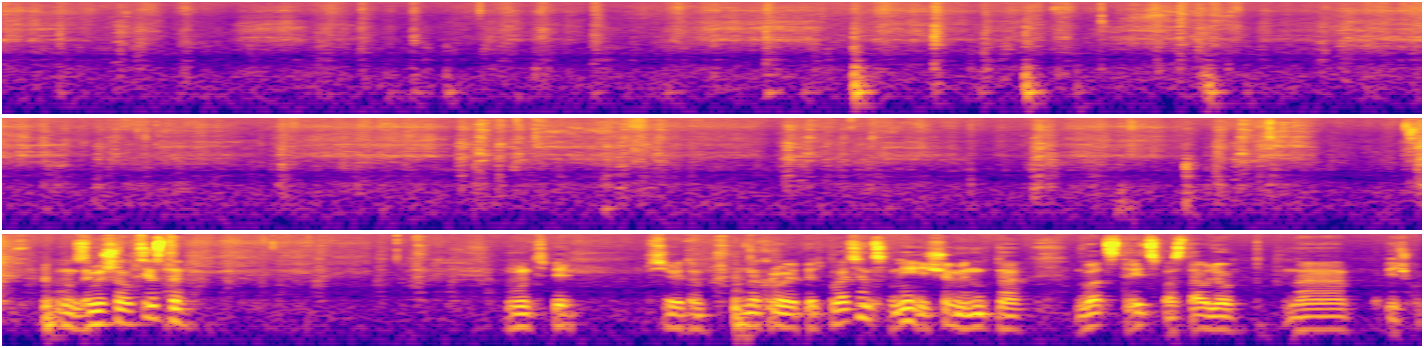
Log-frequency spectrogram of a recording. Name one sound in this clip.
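Soft dough squishes and slaps as hands knead it in a bowl.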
